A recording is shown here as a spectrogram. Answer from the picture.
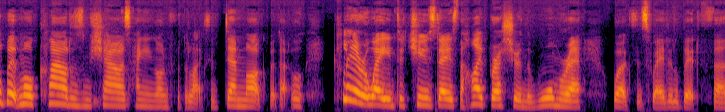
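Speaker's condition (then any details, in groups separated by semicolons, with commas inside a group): No condition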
